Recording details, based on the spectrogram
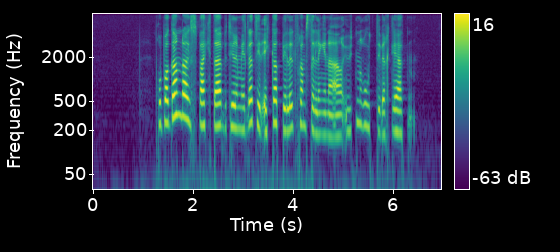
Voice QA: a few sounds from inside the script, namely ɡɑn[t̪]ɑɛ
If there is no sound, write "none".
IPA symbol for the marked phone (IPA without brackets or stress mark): d̪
